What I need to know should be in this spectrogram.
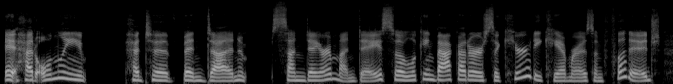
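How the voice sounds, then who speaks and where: A woman's voice: medium pitch, normal speed, no room sound, studio quality. A woman co-hosting a podcast, telling a workplace story in casual chat and acting out the people in it. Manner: animated, quotes people with laughs. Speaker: podcast co-host.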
